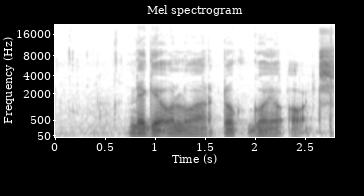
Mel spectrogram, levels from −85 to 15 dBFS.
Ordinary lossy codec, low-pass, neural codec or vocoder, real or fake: none; none; none; real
